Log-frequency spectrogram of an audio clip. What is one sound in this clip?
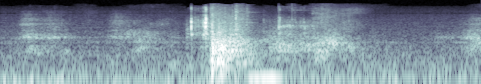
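A pistol fires a single sharp shot.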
